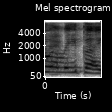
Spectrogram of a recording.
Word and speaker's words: Dua Lipa: Yeah, Dua Lipa, yeah.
